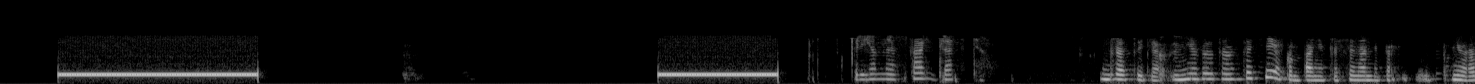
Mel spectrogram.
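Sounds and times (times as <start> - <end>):
telephone ringback tone as a call is transferred to an operator: 0.6 - 2.6, 6.6 - 7.8
speech: 8.7 - 9.8, 11.0 - 14.7.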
